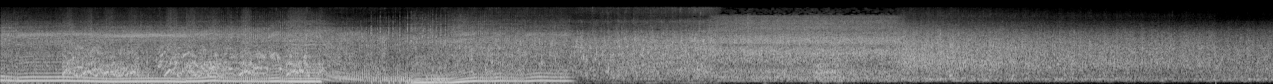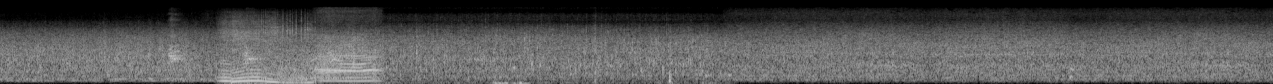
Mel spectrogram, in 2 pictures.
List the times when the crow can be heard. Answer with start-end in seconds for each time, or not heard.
not heard.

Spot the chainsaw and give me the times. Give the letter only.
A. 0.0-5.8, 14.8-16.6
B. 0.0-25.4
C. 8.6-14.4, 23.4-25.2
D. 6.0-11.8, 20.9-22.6
A.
